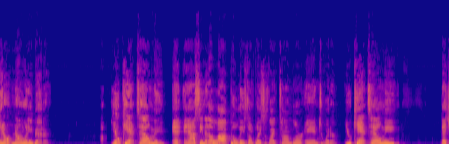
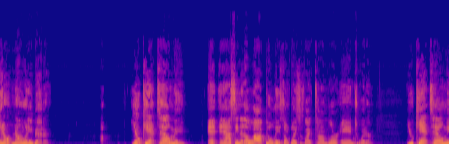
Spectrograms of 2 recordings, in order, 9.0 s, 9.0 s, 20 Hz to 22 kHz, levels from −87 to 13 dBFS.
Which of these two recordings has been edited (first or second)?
first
